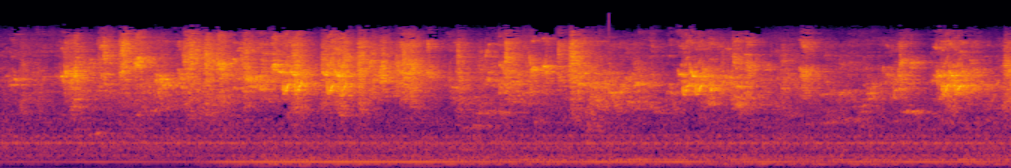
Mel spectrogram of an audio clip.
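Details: Budgerigar chicks chirping and squawking in a busy, overlapping chorus of raspy, high calls, several each second, with a steady low electrical hum underneath.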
